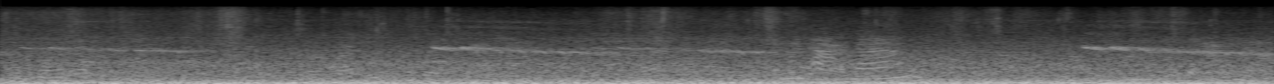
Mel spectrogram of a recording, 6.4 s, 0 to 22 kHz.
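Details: Ruddy kingfisher at Rot Fai Park on 20 April 2016: four drawn, whistled calls sliding steadily downward, each under a second, spaced unevenly. A constant low traffic rumble runs underneath, with people talking and a brief chattering bird in the middle.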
